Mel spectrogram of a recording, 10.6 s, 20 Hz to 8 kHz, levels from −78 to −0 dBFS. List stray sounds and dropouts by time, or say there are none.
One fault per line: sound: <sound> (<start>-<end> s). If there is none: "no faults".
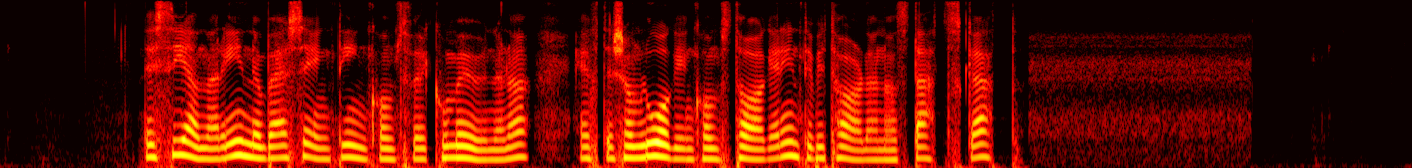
no faults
